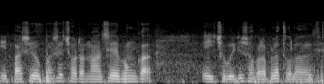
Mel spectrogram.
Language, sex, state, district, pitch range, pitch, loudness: Bengali, male, West Bengal, Jhargram, 125-135 Hz, 130 Hz, -19 LUFS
